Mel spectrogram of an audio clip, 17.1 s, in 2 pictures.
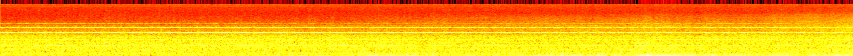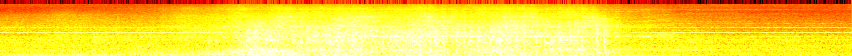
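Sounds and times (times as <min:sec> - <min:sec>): crossing warning bell: 0:00.0 - 0:17.0
train wheels rushing on rails: 0:06.0 - 0:17.0.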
